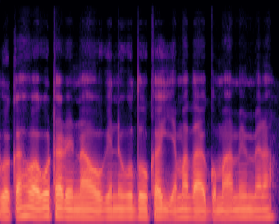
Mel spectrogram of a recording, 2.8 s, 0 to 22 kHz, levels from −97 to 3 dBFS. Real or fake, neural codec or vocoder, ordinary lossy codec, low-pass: fake; autoencoder, 48 kHz, 128 numbers a frame, DAC-VAE, trained on Japanese speech; none; 19.8 kHz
